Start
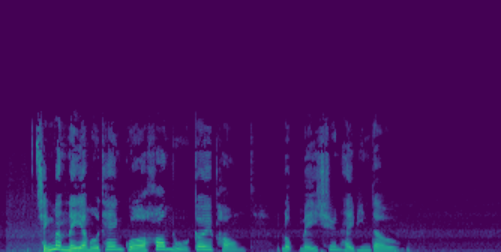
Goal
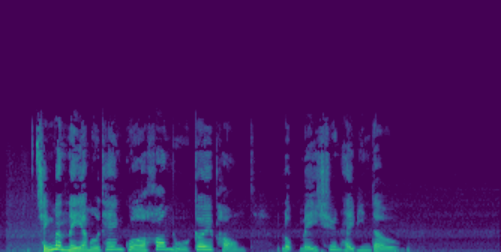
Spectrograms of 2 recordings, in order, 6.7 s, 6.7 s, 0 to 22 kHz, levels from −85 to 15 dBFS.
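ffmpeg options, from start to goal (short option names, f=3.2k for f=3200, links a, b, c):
-filter_complex "[0:a]asettb=1/sr,asplit=3[a][b][c];[a]atrim=end=0.844[d];[b]atrim=start=0.84:end=2.42,asetpts=PTS-STARTPTS,afade=t=in:d=0.004:c=qsin,afade=t=out:st=1.576:d=0.004:c=qsin,equalizer=f=560:t=o:w=1.4:g=-5[e];[c]atrim=start=2.416[f];[d][e]acrossfade=d=0.004:c1=hsin:c2=qsin[g];[g][f]acrossfade=d=0.004:c1=qsin:c2=hsin,asplit=2[h][i];[i]adelay=15,volume=-12dB[j];[h][j]amix=inputs=2:normalize=0,volume=5dB"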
